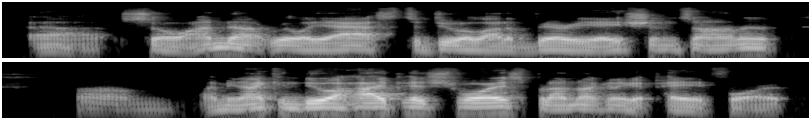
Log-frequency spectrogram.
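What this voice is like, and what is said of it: Very deep, dry, monotone voice. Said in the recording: “my voice is my voice. It's very deep. ... It's very dry and very monotone.”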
